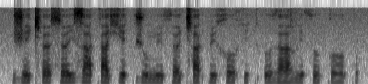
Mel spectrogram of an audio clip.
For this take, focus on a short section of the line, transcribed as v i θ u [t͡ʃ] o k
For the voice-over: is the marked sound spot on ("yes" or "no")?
no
